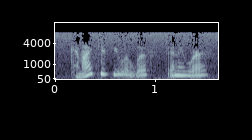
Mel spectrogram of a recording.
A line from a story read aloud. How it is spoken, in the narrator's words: He tried to keep his voice from quivering when he said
